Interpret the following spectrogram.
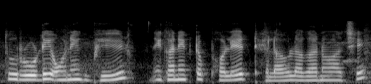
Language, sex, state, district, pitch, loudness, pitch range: Bengali, female, Chhattisgarh, Raipur, 215 Hz, -17 LUFS, 195-240 Hz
